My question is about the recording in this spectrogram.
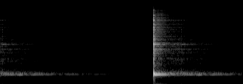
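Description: Metronome clicks with a short woody ring: the fading tail of one click at the start, then a second click about one and a half seconds in that also rings briefly and dies away.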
